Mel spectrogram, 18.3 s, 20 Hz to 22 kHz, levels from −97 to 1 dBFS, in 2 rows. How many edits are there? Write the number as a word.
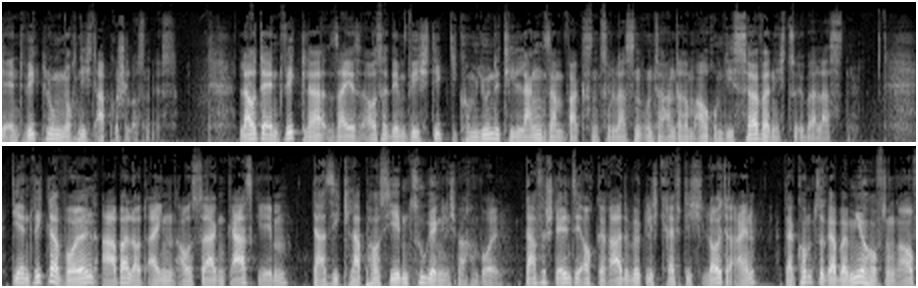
one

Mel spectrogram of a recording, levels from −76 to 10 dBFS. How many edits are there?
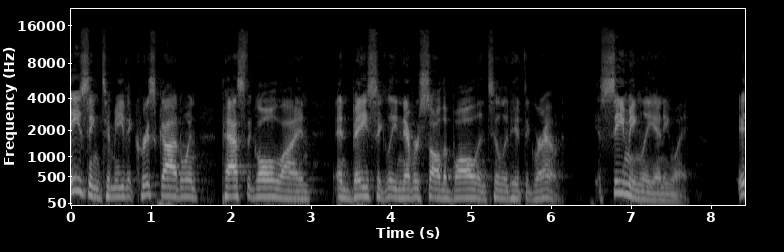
one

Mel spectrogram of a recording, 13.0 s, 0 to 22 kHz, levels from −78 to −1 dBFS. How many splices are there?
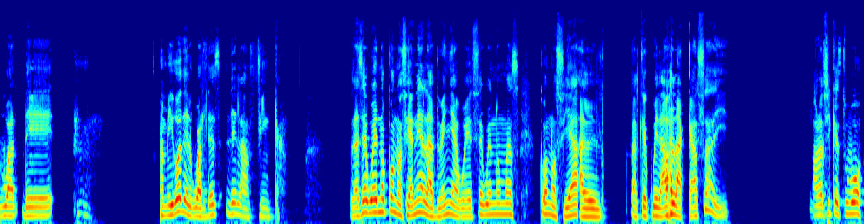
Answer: one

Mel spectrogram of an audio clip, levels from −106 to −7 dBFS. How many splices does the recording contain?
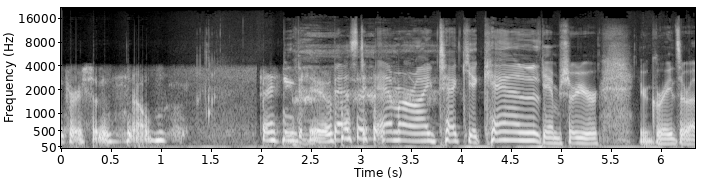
two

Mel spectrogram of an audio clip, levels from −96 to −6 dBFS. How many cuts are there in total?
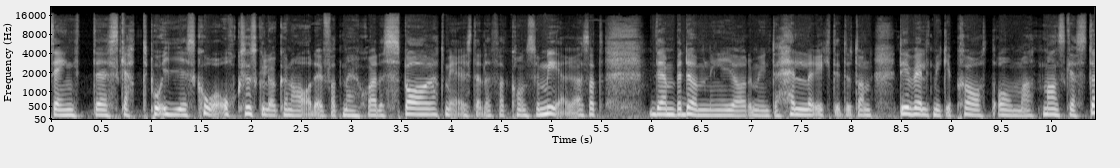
zero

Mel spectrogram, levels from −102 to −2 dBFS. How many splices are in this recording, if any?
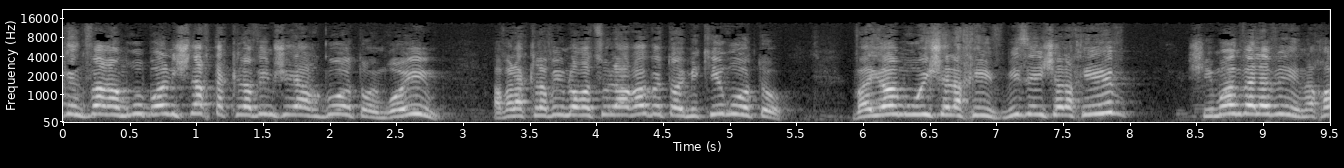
zero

